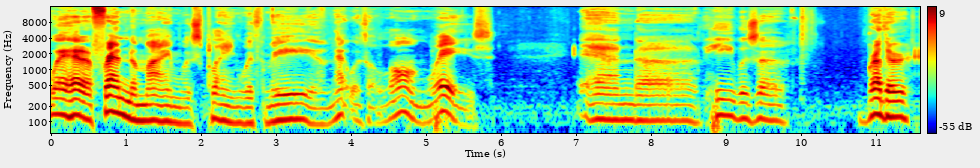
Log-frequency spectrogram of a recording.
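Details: Man with Wernicke's aphasia caused by a stroke about ten years earlier; fluent but meaningless speech, grasping the gist but not the exact question; Wernicke's aphasia.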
